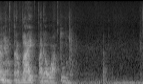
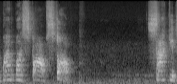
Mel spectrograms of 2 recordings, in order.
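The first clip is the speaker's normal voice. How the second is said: much higher, pleading child's cry, retold; mock child's cry, pitched way up; child's pleading scream; 11 semitones higher, much slower than usual. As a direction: voice the little girl begging her papa to stop. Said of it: "dia teriak-teriak".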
